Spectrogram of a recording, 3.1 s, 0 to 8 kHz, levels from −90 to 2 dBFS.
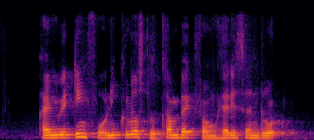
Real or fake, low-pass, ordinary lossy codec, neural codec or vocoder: fake; 7.2 kHz; none; codec, 16 kHz, 2 kbps, X-Codec, HuBERT features, trained on general audio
